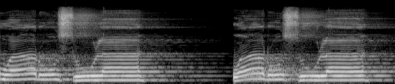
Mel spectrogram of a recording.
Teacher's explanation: pada saat dibaca wakaf kita panjangkan dua harakat tidak boleh lebih tidak boleh kurang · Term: Mad Iwat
